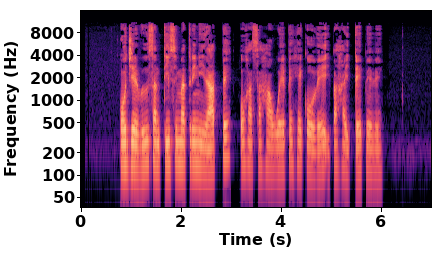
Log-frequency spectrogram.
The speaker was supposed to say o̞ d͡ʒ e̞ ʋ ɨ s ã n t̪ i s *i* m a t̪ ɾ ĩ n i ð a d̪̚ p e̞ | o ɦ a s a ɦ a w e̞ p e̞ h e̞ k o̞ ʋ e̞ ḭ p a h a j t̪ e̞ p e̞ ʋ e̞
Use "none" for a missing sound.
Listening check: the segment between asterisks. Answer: i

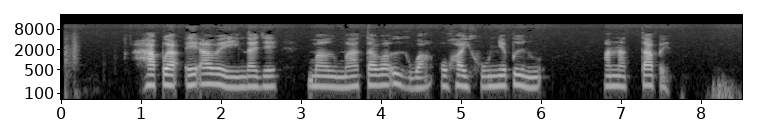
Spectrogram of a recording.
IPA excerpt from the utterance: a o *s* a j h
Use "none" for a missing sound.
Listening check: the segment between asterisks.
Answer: h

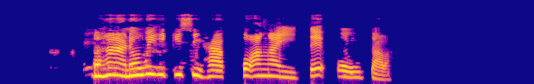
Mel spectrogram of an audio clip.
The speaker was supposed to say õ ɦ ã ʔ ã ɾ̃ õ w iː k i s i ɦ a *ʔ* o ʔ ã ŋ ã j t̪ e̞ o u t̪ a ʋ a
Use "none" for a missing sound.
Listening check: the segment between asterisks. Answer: k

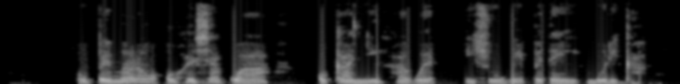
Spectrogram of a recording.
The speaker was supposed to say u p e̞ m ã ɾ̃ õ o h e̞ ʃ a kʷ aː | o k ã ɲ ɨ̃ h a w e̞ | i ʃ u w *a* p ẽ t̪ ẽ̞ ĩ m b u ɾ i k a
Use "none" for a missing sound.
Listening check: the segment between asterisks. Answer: i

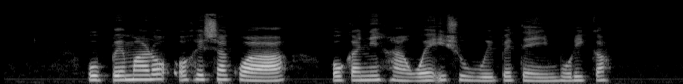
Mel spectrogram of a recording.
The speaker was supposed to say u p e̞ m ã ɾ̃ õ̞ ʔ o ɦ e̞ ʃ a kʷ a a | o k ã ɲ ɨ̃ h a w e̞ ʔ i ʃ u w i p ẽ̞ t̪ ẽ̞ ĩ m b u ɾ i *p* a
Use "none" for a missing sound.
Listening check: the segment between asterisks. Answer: k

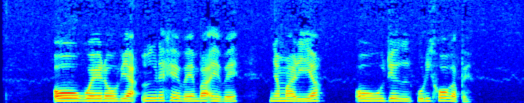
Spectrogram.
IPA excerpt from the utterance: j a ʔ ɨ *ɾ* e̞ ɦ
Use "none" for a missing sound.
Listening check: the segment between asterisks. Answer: ɾ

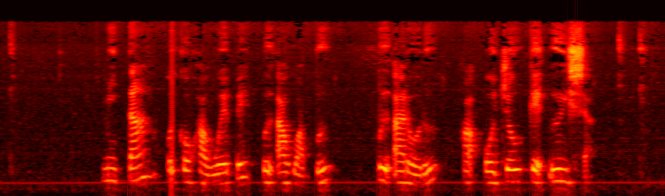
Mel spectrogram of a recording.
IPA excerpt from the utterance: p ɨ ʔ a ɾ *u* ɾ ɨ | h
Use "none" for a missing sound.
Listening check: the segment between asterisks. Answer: o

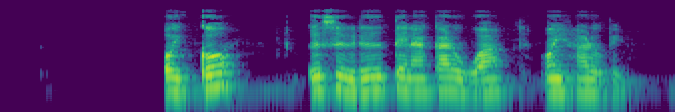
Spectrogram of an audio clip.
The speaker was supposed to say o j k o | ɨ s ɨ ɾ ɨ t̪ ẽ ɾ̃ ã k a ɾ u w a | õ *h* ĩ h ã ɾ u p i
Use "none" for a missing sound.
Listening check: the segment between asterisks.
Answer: none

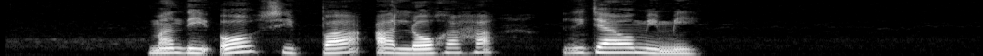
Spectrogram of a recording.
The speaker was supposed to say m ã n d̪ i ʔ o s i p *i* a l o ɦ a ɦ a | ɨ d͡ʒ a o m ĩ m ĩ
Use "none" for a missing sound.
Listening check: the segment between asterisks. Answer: a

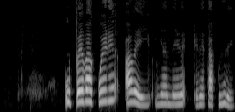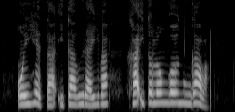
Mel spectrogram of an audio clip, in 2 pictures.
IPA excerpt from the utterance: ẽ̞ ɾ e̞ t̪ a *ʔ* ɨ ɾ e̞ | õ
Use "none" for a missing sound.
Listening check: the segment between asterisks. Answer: p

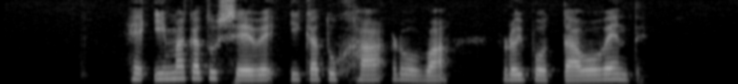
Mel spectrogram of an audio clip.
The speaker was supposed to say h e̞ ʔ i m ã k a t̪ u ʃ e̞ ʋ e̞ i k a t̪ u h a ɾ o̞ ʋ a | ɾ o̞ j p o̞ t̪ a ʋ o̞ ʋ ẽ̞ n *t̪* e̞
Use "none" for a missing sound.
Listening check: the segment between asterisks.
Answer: t̪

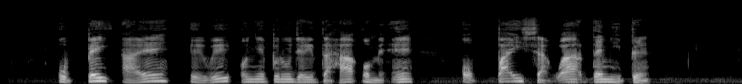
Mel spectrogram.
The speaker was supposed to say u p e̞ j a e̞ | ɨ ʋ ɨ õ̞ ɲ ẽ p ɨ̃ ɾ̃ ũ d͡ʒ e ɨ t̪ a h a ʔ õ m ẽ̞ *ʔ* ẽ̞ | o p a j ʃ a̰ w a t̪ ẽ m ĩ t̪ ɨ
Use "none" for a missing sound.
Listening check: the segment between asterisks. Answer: ʔ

